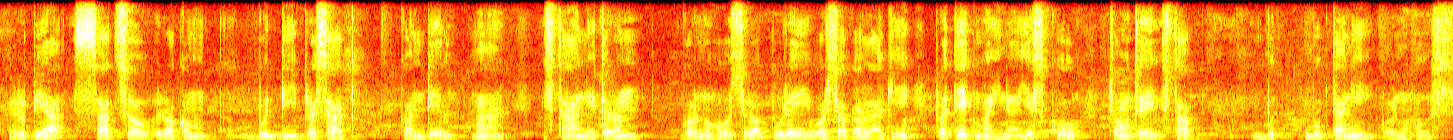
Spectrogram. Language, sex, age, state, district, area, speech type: Nepali, male, 18-30, West Bengal, Kalimpong, rural, read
